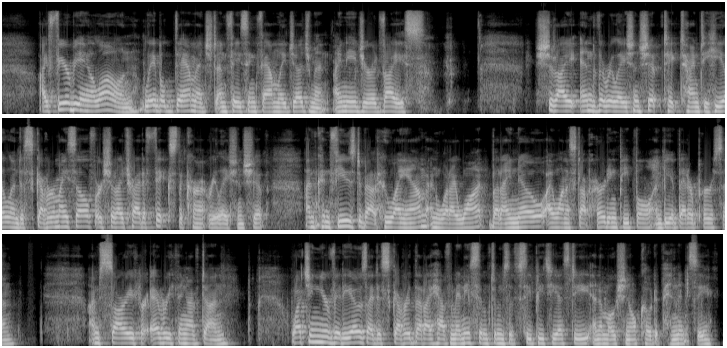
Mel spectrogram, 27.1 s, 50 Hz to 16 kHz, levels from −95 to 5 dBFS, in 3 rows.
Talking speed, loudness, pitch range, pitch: 175 wpm, -21 LUFS, 145-160 Hz, 150 Hz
